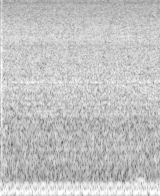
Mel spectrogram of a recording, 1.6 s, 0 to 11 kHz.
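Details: DeLorean fitted with a 350 V8, after fuel pump work: deep, even burble with a steady low lope, no knocks or misses; normal idle.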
